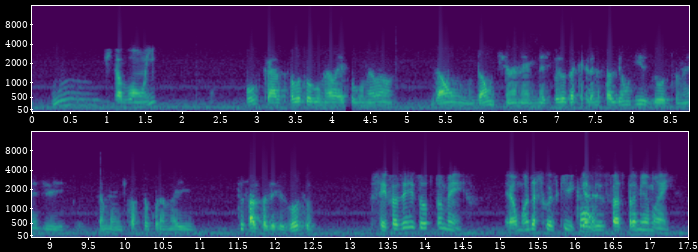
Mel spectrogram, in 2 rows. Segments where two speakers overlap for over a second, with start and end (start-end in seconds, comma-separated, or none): none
